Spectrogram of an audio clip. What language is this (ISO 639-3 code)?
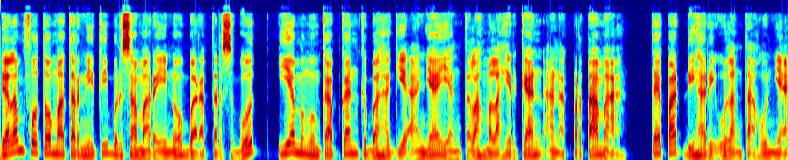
ind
